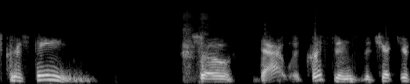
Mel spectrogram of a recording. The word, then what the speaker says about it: Kristine: You didn't even say her name right. You kept saying Kristen, and her name's Kristine.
